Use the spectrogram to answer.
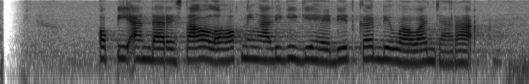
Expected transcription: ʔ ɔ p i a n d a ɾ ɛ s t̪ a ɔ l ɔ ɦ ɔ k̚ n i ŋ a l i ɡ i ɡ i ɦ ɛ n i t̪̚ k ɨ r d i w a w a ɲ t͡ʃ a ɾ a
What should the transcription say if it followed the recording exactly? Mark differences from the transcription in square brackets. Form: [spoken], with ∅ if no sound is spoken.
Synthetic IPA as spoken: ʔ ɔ p i a n d a ɾ ɛ s t̪ a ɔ l ɔ ɦ ɔ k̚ n i ŋ a l i ɡ i ɡ i ɦ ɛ [d] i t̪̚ k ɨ r d i w a w a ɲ t͡ʃ a ɾ a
